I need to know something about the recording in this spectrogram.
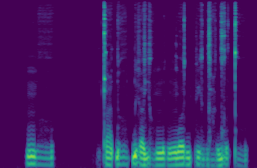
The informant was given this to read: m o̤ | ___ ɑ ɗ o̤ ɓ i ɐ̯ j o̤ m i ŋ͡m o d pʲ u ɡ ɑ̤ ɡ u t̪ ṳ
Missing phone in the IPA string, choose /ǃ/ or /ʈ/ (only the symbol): ʈ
